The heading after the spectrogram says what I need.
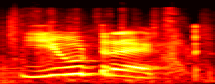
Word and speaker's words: Utrecht: Trek for God's sake how do you say it no it's not bad Utrecht that's it that's the one that's the official pronunciation sorry Netherlands gonna have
